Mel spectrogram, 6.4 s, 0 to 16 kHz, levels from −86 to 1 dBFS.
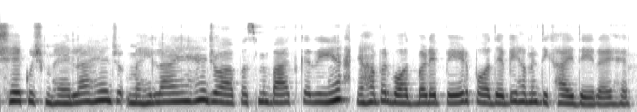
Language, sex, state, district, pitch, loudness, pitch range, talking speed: Hindi, female, Uttar Pradesh, Gorakhpur, 235 Hz, -22 LUFS, 220-255 Hz, 245 wpm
